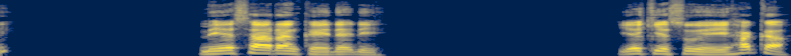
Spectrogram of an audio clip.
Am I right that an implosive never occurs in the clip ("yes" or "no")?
no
